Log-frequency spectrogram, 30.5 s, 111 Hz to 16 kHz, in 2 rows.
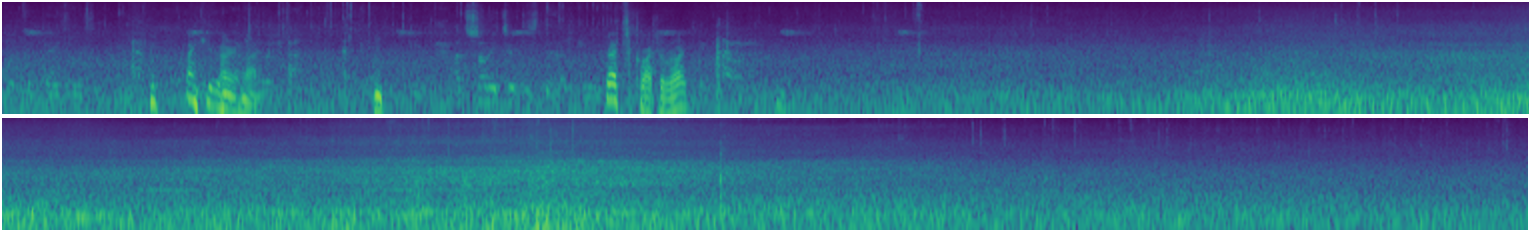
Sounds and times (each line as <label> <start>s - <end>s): man with two dogs 0.0s - 8.7s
